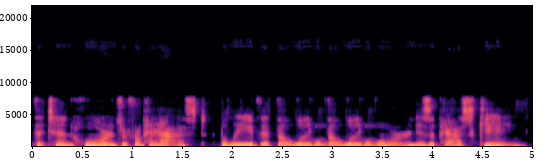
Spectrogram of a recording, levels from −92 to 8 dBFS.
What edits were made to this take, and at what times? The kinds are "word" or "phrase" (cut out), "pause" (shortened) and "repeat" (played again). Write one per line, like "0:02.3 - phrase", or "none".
0:01.1 - word
0:01.8 - pause
0:02.9 - repeat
